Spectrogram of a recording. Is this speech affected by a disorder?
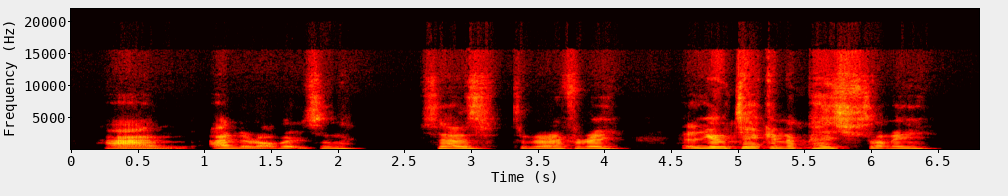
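Yes: disability affecting speech.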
